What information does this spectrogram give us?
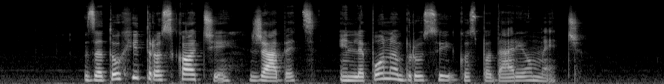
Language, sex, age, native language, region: Slovenian, male, 50-59, Slovenian, Central Slovenia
